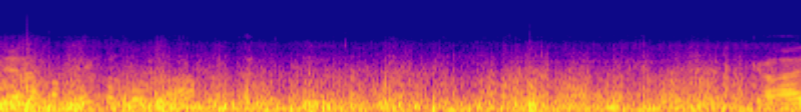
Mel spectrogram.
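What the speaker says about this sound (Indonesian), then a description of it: "ini ada angin sekarang guys" Strong wind buffets the microphone on a motorbike ride up to Genting Highlands, a loud, steady roar filling the whole stretch with a voice faintly mixed in.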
